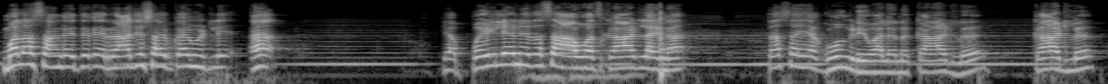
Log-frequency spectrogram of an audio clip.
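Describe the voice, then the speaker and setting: High-voiced emphatic man preaching a kirtan. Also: steady tone, normal speed, pauses often, over music. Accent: Marathi. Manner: emphatic, repeats key phrases, jokes with the audience, breaks into chant. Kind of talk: devotional kirtan sermon with storytelling and sung verses. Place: village temple. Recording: live temple sermon with instrument accompaniment.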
